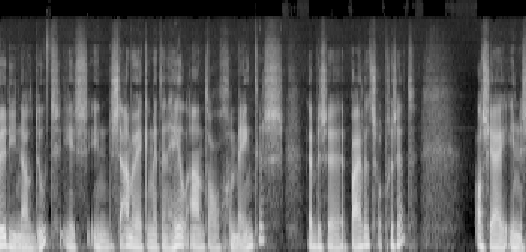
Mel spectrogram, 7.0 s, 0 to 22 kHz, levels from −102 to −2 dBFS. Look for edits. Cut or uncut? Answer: uncut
